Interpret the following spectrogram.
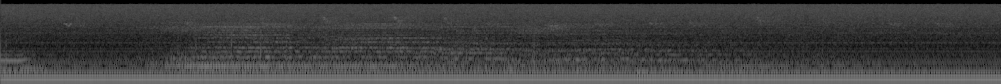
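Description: A steady low hum, with faint music in the background from about two to six seconds in.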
